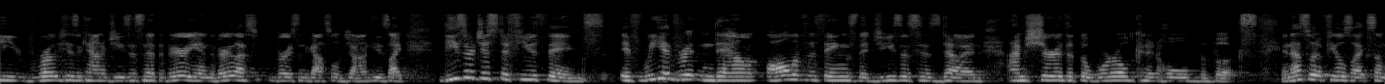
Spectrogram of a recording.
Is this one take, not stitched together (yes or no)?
yes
